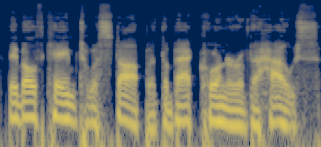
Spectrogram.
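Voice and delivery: usual speaking voice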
